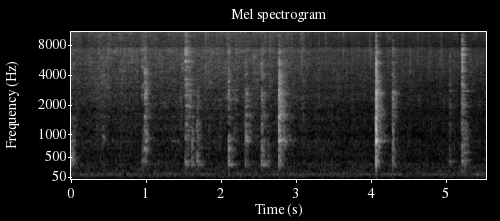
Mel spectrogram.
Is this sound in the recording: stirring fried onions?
yes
